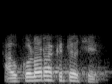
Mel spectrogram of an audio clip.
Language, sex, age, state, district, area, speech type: Odia, male, 18-30, Odisha, Boudh, rural, conversation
